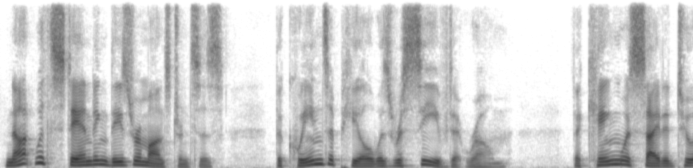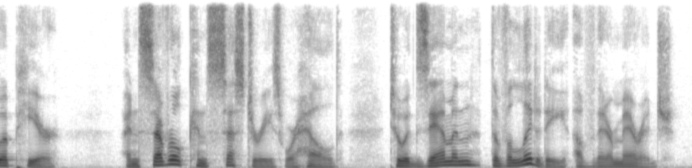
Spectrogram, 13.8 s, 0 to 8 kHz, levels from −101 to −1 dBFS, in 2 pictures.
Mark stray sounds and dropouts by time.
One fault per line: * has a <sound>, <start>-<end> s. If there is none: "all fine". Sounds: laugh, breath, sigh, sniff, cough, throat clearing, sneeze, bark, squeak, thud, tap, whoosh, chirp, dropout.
all fine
